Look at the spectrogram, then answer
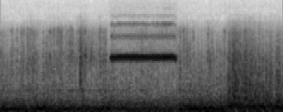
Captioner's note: whistle blowing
